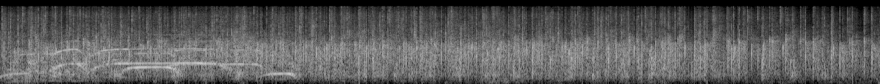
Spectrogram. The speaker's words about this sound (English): I think you should clap for that because that will reset the room.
